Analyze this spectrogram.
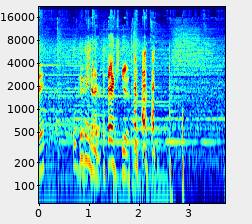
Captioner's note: laughs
